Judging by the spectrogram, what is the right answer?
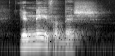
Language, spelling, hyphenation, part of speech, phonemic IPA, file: Dutch, jeneverbes, je‧ne‧ver‧bes, noun, /jəˈneː.vərˌbɛs/, Nl-jeneverbes.ogg
- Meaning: 1. a juniper tree; tree of the genus Juniperus 2. common juniper (Juniperus communis) 3. the berry of this plant; a juniper berry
